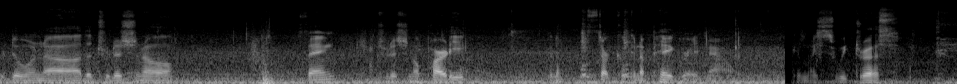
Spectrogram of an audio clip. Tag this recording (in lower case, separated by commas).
speech, laughter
